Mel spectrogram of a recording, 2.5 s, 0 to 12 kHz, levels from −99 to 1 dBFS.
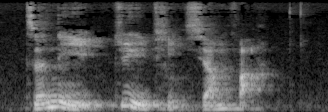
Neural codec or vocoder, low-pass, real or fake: none; 10.8 kHz; real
